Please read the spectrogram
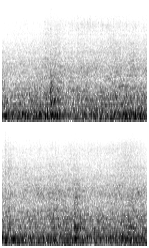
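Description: A large knife chopping into a whole skipjack tuna on a wooden block, a few separate sharp chops, over a steady low mechanical rumble.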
